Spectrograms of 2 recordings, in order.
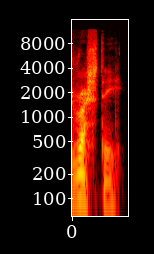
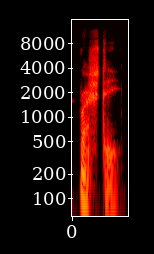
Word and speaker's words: Rushdie: It's normally pronounced as Rashi. Rashi.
